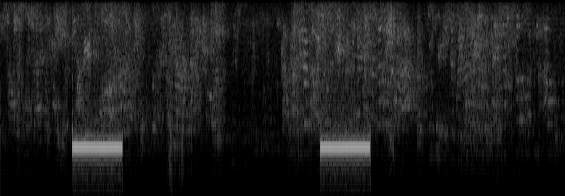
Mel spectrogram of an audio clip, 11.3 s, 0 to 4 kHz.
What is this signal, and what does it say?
Ringback tone (Europe, 425 Hz), with speech.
